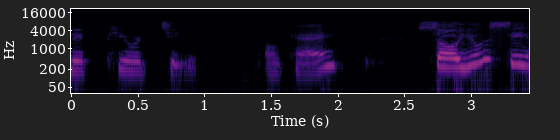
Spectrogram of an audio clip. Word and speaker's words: Puer tea: they pronounce this purity poor tea it sounds like a not too good tea right not too good but our purity we call it pure tea okay so you see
